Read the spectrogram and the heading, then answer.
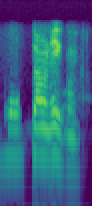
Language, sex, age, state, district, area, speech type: Kashmiri, male, 30-45, Jammu and Kashmir, Budgam, rural, conversation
